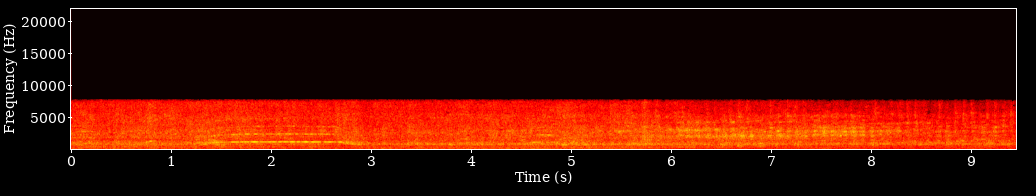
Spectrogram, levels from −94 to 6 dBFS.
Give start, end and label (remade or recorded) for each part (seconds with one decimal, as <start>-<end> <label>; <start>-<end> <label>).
0.0-9.5 recorded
